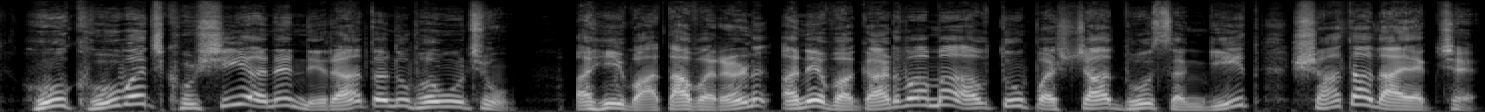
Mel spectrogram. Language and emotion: Gujarati, happy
